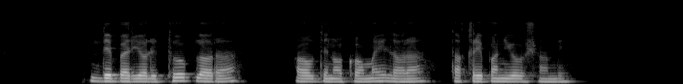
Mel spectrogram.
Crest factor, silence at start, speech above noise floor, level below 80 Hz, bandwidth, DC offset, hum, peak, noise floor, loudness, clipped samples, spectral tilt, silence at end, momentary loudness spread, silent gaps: 20 dB; 0.9 s; over 65 dB; -70 dBFS; 7.6 kHz; under 0.1%; none; -8 dBFS; under -90 dBFS; -26 LUFS; under 0.1%; -9 dB/octave; 1.1 s; 10 LU; 2.54-2.93 s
